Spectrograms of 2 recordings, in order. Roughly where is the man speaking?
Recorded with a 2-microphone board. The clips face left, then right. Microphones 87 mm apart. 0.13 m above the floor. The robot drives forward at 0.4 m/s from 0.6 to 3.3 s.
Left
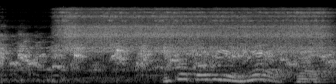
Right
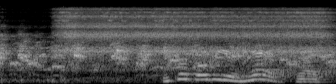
Centre.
